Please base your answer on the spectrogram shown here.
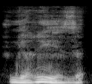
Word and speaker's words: gris: فنقول غريز. نقول مثلا لا ماتيير غريز. يعني المادة الرمادية الموجودة بالمخ. إذن غريز. أما هنا فنقول غري. هاد اس لا تنطق.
